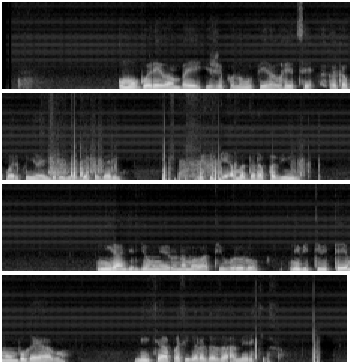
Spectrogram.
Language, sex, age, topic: Kinyarwanda, male, 18-24, government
